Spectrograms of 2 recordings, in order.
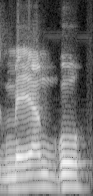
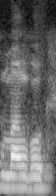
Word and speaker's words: Mangu: local government called mangu so your pronunciation is mayango not mango so that i will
